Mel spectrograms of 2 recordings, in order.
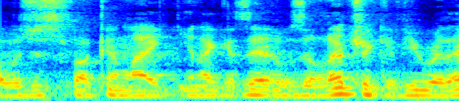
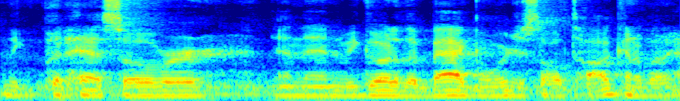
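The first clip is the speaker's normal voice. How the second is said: usual speaking voice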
